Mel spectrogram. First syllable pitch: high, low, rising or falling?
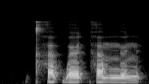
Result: low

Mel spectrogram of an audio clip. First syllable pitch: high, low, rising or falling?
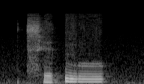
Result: rising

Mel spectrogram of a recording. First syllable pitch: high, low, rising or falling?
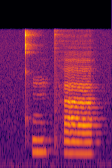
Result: high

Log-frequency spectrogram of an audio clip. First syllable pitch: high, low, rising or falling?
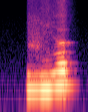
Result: rising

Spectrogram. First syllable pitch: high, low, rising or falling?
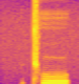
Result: low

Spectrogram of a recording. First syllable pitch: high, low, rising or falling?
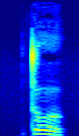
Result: falling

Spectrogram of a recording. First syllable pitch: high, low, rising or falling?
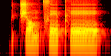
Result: low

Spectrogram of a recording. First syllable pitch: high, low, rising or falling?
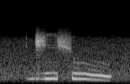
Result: high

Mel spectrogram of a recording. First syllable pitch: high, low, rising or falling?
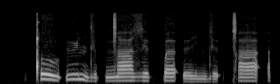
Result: falling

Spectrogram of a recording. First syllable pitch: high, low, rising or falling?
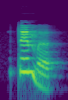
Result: high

